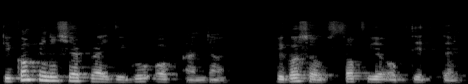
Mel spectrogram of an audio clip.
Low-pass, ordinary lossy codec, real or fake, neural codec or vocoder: none; none; real; none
